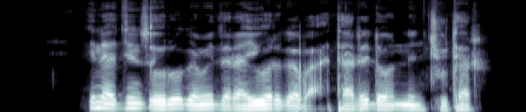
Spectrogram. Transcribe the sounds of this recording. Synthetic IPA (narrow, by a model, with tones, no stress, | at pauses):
ʔɪ˦naː˨d͡ʒɪ˦nsʼoː˨ɽoː˦ɡɐ˨me˦da˨ɽaː˨jʊ˦wɐ˦rɡɐ˨ba̰ː˦ʔtaː˨ɽe˦da˨wɐ˦nːɐ˨nt͡ʃuː˦tɐ˦r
